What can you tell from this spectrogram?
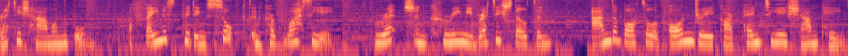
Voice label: Christmas Commercial; Tesco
